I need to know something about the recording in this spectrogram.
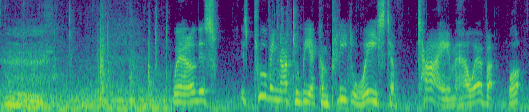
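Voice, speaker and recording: A man's voice: sits high, very animated, slow, long pauses, background noise, pitched above the performer's own voice, full character voice. A man in his thirties voicing a haughty, greedy male mage adventurer with pompous, theatrical disdain in a video game roleplay. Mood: bored, imperious. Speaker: let's-play host roleplaying a game character. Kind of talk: theatrical in-character game commentary.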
